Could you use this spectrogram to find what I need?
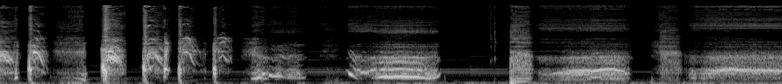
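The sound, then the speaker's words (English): An asthmatic person deliberately coughs and wheezes: a few sharp, hacking coughs at the start give way to strained, tonal wheezing breaths and throaty groans, loud and alone. “How in the hell do you cough and wheeze like that and not hurt yourself?”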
